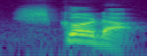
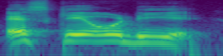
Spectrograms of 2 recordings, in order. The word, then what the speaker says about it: Skoda: Skoda. Skoda.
